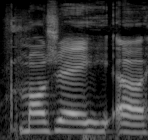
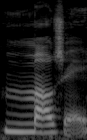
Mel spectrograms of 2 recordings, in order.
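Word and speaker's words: Mauger: Manger, his name is Mulger, but he asked for us to pronounce it differently, so Manger.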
